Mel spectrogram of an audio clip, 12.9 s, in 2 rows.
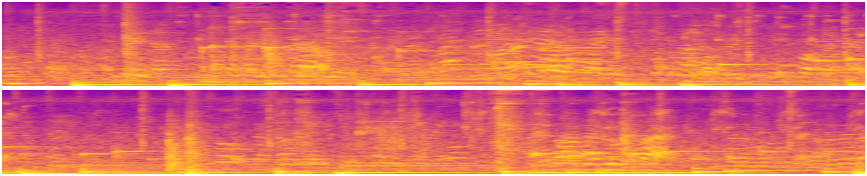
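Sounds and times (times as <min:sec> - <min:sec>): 
background music with deep stepping bass line: 0:00.0 - 0:12.9
murmur of talking voices in a coffee shop: 0:00.0 - 0:12.9
clinks and clatters: 0:00.9 - 0:03.1, 0:08.6 - 0:12.7.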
